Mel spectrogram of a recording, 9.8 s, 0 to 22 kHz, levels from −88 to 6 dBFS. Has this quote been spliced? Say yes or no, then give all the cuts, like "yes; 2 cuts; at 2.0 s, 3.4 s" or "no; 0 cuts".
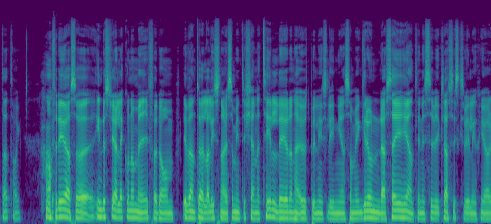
yes; 2 cuts; at 1.0 s, 3.5 s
